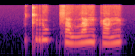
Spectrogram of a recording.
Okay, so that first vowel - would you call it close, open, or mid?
close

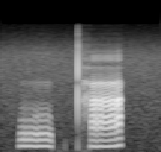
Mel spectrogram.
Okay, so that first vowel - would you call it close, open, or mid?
mid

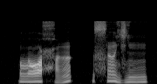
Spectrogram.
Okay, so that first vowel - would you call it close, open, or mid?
mid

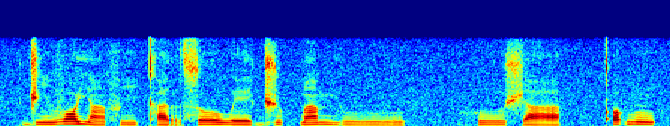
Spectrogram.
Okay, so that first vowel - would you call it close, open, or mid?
close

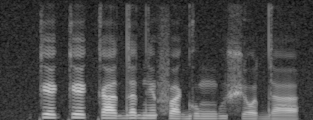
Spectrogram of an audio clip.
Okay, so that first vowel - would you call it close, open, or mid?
mid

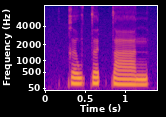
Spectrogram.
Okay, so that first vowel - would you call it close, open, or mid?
mid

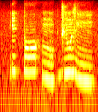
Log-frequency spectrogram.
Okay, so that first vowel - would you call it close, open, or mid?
close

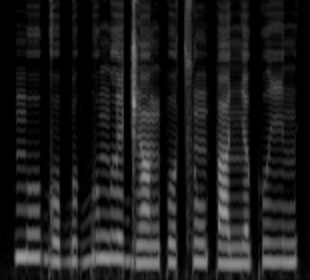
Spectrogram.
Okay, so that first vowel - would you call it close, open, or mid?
close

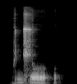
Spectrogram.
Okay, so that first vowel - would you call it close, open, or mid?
close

